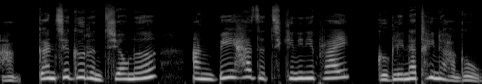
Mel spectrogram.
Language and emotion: Bodo, fearful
